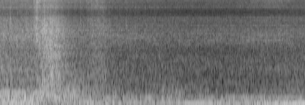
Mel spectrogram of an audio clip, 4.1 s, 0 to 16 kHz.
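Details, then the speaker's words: Low-mileage 2004 Mercury Marauder with new forged supercharged 03-04 SVT Cobra engine and new headers, first start after 7 years, warming up: after a blip, smooth, even, deep idle, slightly smoky from new parts burning off; normal. "Little smoky, but brand new motor, brand new headers. Nothing I'm too terribly concerned about. Certainly sounds good."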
